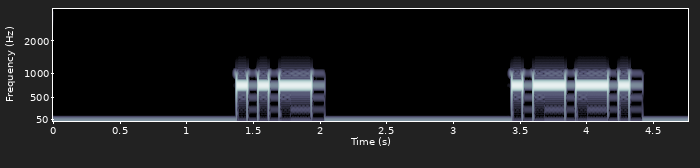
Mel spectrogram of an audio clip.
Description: Morse code, heard as a keyed tone, about 15 wpm, spaced as for 5 wpm, 750 Hz. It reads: UP
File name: Archive / 5 WPM / 05WPM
